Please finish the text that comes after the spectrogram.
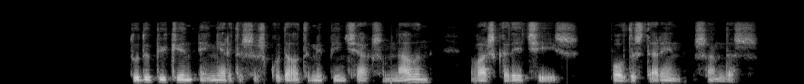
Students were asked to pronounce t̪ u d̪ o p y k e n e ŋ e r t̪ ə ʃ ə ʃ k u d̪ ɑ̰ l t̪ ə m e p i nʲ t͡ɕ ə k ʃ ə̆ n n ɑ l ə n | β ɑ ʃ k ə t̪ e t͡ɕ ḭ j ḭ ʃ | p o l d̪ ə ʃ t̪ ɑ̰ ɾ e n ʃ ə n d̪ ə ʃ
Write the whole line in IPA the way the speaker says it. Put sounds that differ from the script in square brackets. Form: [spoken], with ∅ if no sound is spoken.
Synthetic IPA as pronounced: t̪ u d̪ o p y k e n e ŋ e r t̪ ə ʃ ə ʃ k u d̪ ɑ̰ l t̪ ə m e p i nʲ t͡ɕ [ɑ] k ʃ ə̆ [m] n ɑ l ə n | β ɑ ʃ k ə [d̪] e t͡ɕ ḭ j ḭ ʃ | p o l d̪ ə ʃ t̪ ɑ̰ ɾ e n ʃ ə n d̪ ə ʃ

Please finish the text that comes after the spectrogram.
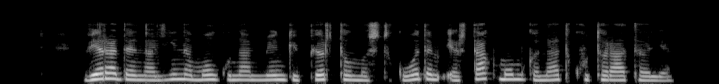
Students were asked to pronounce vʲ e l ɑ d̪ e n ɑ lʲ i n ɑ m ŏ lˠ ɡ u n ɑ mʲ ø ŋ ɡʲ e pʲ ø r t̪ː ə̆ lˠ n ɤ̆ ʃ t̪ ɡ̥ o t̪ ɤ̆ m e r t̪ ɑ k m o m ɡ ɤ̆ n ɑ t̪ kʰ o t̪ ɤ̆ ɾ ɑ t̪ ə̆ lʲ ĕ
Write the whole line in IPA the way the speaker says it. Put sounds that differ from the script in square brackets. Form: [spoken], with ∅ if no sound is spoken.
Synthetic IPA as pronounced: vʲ e [ɾ] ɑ d̪ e n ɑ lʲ i n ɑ m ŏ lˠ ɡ u n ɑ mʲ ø ŋ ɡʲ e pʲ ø r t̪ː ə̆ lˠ [m] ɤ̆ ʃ t̪ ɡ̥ o [d̪] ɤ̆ m e r t̪ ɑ k m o m ɡ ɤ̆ n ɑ t̪ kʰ [u] t̪ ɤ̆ ɾ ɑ t̪ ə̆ lʲ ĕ

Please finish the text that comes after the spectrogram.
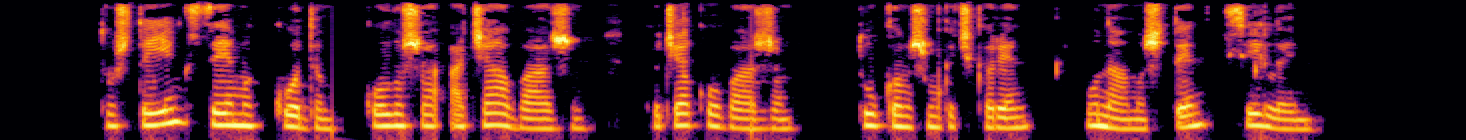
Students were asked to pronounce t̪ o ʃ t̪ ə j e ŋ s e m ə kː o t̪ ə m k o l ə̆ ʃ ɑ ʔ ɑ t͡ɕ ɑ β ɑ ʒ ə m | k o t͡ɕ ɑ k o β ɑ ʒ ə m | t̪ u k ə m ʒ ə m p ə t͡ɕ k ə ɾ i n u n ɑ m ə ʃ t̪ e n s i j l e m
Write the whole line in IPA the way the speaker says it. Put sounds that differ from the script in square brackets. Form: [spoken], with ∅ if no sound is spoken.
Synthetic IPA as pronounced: t̪ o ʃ t̪ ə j e ŋ s e m ə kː o [d̪] ə m k o l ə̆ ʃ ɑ ʔ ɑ t͡ɕ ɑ β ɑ ʒ ə m | k o t͡ɕ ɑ k o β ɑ ʒ ə m | t̪ u k ə m ʒ ə m [k] ə t͡ɕ k ə ɾ [e] n u n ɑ m ə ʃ t̪ e n s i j l e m

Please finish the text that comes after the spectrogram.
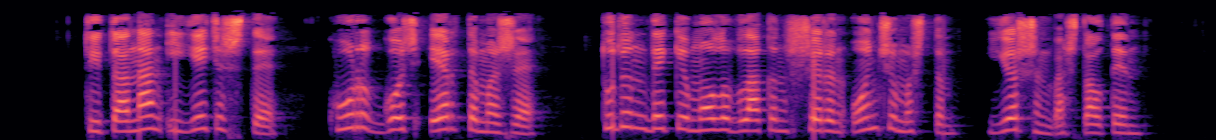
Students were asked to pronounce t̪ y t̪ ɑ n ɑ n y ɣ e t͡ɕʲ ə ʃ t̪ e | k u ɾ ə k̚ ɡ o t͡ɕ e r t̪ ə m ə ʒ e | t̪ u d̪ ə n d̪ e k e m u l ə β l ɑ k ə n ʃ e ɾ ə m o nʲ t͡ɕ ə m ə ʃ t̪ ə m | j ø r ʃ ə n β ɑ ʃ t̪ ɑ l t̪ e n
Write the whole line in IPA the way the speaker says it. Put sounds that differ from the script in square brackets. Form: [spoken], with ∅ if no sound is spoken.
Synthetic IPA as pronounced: t̪ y t̪ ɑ n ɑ n [i] ɣ e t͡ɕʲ ə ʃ t̪ e | k u ɾ ə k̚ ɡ o t͡ɕ e r t̪ ə m ə ʒ e | t̪ u d̪ ə n d̪ e k e m [o] l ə β l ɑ k ə n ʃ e ɾ ə [n] o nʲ t͡ɕ ə m ə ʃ t̪ ə m | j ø r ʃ ə n β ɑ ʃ t̪ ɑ l t̪ e n

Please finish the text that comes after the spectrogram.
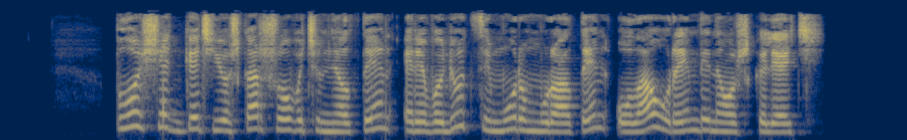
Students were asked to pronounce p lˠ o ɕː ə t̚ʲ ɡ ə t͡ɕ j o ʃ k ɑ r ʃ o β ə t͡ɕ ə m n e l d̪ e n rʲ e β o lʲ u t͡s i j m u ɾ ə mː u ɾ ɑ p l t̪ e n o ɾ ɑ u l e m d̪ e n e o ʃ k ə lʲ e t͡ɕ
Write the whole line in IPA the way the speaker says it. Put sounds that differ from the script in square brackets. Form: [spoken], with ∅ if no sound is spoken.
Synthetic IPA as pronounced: p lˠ o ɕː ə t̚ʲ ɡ ə t͡ɕ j o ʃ k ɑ r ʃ o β ə t͡ɕ ə m n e l [t̪] e n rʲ e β o lʲ u t͡s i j m u ɾ ə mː u ɾ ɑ [∅] l t̪ e n o [l] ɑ u [ɾ] e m d̪ e n e o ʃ k ə lʲ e t͡ɕ

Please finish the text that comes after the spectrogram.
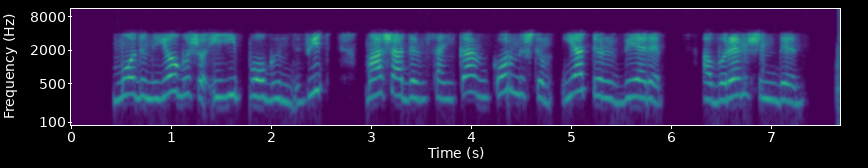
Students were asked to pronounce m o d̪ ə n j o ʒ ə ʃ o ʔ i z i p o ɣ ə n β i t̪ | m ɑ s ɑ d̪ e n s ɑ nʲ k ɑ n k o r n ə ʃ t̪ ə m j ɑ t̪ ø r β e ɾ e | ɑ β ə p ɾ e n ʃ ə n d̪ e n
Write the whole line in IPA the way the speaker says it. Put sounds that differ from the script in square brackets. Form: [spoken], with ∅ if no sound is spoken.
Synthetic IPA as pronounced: m o d̪ ə n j o [ɣ] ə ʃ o ʔ i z i p o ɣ ə n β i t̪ | m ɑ [ʃ] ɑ d̪ e n s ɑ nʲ k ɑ n k o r n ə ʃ t̪ ə m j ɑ t̪ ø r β e ɾ e | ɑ β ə [∅] ɾ e n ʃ ə n d̪ e n

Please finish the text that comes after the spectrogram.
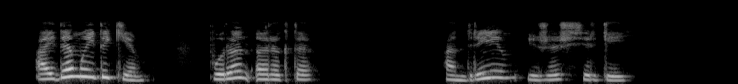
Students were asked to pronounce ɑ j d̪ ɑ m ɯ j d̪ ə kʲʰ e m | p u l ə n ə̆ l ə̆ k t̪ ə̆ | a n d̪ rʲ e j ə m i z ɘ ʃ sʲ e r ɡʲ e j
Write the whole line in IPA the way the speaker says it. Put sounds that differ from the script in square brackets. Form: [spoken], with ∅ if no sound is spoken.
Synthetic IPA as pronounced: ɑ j d̪ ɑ m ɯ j d̪ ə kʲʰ e m | p u [ɾ] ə n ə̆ [ɾ] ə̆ k t̪ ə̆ | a n d̪ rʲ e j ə m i [ʒ] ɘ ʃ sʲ e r ɡʲ e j

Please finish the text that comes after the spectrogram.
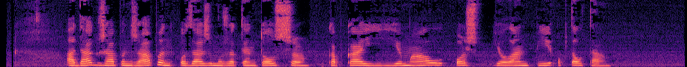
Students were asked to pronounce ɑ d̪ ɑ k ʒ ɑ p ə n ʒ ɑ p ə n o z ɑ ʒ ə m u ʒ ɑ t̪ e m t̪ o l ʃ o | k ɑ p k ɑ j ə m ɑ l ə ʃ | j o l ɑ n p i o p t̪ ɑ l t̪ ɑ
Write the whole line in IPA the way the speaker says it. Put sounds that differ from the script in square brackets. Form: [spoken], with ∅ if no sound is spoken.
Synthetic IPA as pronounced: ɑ d̪ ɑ k ʒ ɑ p ə n ʒ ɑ p ə n o z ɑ ʒ ə m u ʒ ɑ t̪ e [n] t̪ o l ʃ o | k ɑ p k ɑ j ə m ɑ l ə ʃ | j o l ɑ n p i o p t̪ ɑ l t̪ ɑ

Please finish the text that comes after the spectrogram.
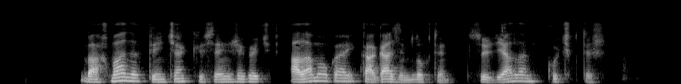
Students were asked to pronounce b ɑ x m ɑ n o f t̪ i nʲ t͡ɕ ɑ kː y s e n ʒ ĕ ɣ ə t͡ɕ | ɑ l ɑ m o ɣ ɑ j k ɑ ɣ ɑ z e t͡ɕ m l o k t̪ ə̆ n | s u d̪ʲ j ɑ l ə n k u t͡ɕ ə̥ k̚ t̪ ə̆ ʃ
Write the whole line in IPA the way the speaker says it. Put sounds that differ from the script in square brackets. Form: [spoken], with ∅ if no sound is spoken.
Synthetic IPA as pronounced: b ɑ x m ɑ n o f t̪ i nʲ t͡ɕ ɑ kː y s e n ʒ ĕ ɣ ə t͡ɕ | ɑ l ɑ m o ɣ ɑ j k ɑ ɣ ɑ z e [∅] m l [u] k t̪ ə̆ n | s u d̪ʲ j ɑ l [ɑ] n k u t͡ɕ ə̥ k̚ t̪ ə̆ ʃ

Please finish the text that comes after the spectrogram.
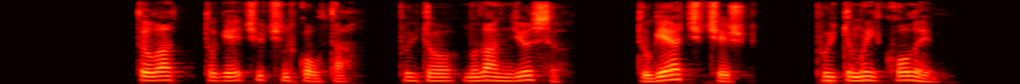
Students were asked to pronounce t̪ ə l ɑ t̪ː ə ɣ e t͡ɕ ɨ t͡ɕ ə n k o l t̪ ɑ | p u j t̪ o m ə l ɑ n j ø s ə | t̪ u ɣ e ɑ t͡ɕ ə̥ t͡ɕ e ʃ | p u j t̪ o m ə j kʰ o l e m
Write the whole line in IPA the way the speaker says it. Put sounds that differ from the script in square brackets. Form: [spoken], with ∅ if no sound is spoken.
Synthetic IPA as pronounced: t̪ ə l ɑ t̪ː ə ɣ e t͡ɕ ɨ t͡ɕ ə n k o l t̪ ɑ | p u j t̪ o m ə l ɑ n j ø s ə | t̪ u ɣ e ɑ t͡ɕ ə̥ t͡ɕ e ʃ | p u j t̪ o m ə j kʰ o l e m

